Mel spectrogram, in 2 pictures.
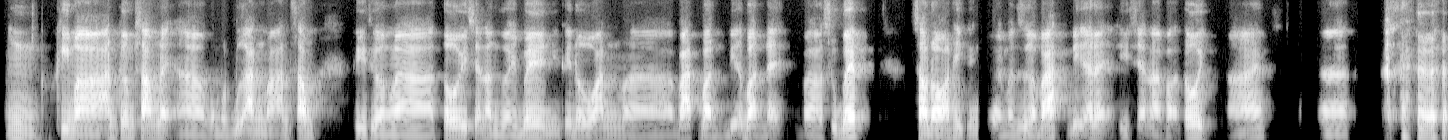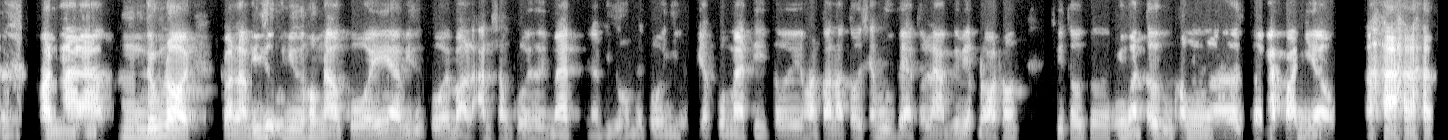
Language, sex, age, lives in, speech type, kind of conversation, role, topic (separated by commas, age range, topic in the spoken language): Vietnamese, male, 30-34, Vietnam, conversation, podcast, guest, Bạn phân chia việc nhà với người thân ra sao?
